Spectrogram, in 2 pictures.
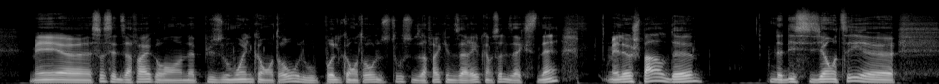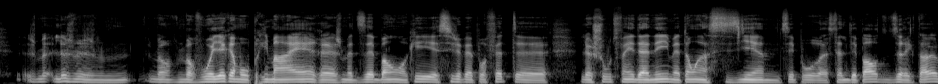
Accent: Canadian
